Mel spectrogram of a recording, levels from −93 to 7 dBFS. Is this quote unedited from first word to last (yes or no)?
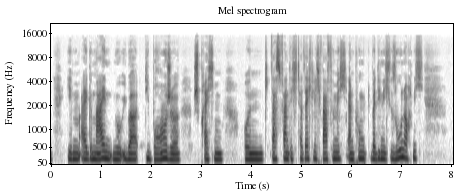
no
